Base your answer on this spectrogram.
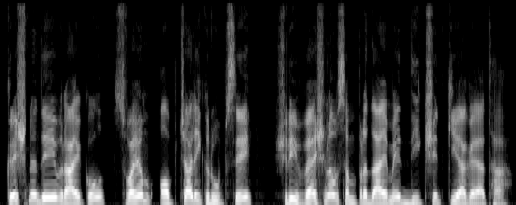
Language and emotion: Hindi, neutral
